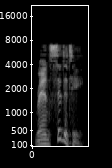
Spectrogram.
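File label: "rancidity", British English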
